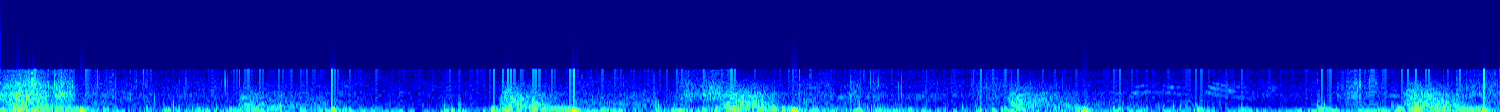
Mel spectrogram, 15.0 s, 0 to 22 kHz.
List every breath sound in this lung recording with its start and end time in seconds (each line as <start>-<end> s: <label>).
0.00-0.87 s: inhalation
2.33-3.32 s: inhalation
4.84-5.83 s: inhalation
6.77-7.76 s: inhalation
9.99-10.98 s: inhalation
14.02-15.00 s: inhalation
